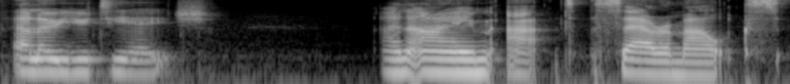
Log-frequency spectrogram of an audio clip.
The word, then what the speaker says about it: Louth: and then Louth, like mouth, Louth.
